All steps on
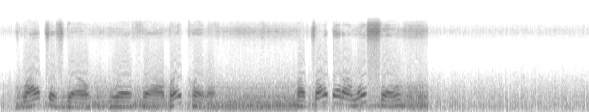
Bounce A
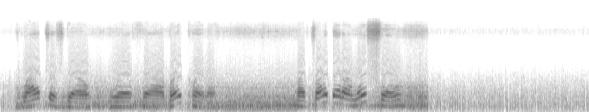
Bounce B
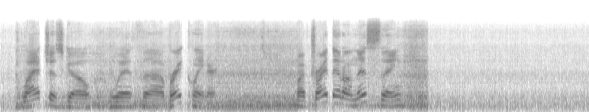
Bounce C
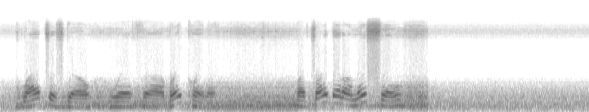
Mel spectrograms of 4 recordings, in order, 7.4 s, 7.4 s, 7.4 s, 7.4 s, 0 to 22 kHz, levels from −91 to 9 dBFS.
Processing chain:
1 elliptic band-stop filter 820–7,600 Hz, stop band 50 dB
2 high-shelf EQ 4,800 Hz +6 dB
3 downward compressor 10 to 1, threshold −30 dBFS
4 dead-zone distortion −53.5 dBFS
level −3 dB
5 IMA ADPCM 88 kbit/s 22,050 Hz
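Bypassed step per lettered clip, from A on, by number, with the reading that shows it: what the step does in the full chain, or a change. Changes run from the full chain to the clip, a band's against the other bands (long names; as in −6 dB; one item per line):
2, 8 kHz band −3.5 dB
1, 2 kHz band +20.0 dB
4, distortion level −20 dB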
